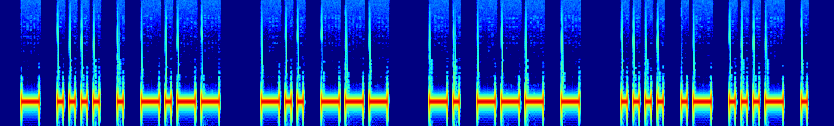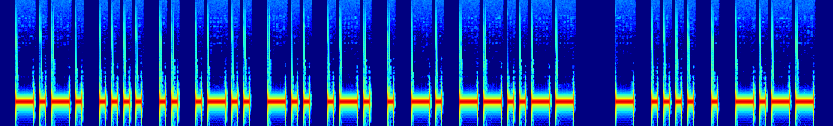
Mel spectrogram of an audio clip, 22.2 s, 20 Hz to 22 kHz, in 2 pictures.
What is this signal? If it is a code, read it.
Morse code, heard as a keyed tone, about 15 wpm, 700 Hz. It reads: THEY DO NOT HAVE CHILDREN, THEY
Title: Sentences from Top 1000 Words - Review Part 3 - 15wpm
